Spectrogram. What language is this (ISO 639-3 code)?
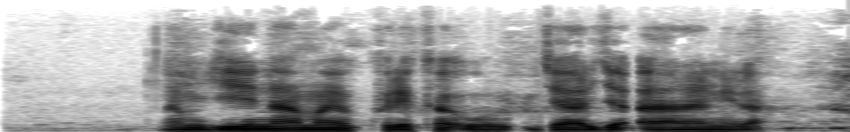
kin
